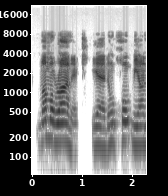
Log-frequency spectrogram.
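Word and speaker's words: Mamaroneck: state put Kipsy and I believe it's pronounced Mam moranic Mam moranic yeah don't quote me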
